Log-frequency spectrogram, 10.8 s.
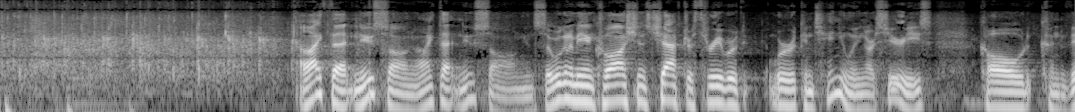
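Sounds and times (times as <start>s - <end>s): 
church congregation applauding: 0.0s - 3.9s
speech: 3.0s - 10.7s.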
